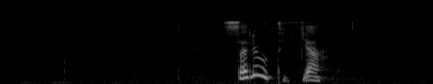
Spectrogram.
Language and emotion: Russian, positive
